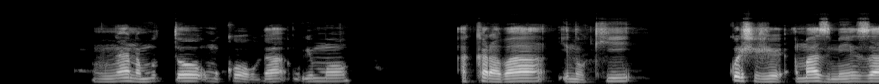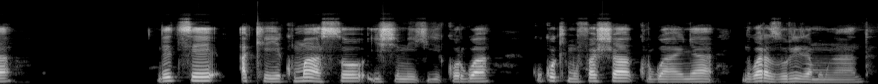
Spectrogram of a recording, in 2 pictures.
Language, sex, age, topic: Kinyarwanda, male, 25-35, health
